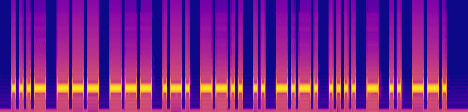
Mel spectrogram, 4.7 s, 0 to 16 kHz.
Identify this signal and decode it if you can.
Morse code, heard as a keyed tone, about 32 wpm, 800 Hz. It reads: VOORZICHTIG
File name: HOLLANDAIS texte clair 2 vitesse 30 mots minute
